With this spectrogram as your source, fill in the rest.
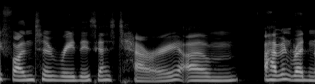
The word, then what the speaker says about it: tarot: Also, it's pronounced tarot. Okay. Carrot. Like carrot.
